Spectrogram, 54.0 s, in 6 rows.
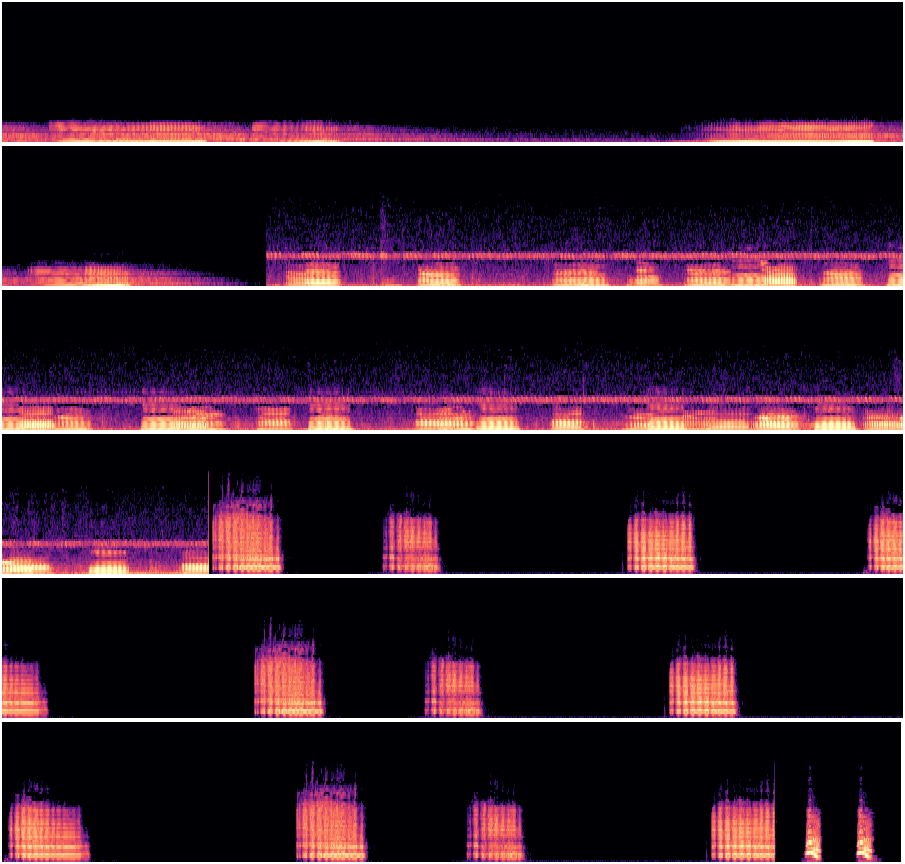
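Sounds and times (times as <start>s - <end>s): wildebeest calling: 14.5s - 29.8s
sheep bleating: 33.3s - 34.0s, 38.6s - 39.3s, 45.1s - 45.9s, 48.0s - 48.7s, 49.7s - 50.3s, 52.2s - 52.8s.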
